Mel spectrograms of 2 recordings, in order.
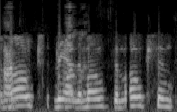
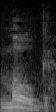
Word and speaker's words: Moog: Uh, in Germany, it's a fairly common name and there it's pronounced Moog.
